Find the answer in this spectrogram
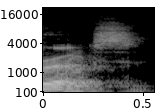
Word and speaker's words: Rooke5: It's pronounced Rooks.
